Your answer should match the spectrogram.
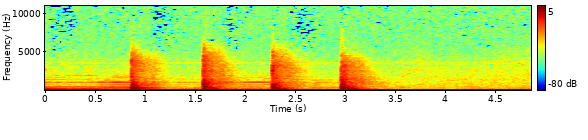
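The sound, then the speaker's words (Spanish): Four heavy, evenly spaced, loud knocks on a wooden apartment door, insistent and untimely, each with a short resonant boom, followed by silence with a faint low hum beneath. “En el apartamento que compartían tres de ellos sonaron unos golpes en la puerta, unos golpes insistentes e intempestivos que les pusieron en guardia de inmediato.”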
